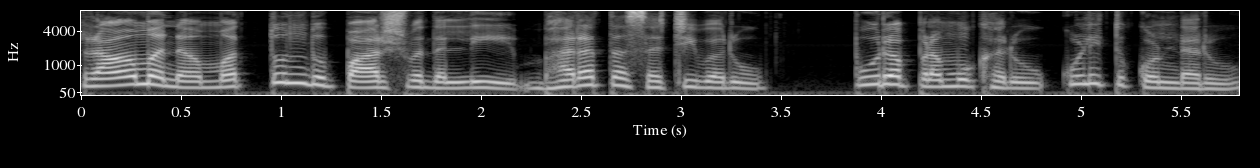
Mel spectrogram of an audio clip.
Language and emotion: Kannada, neutral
